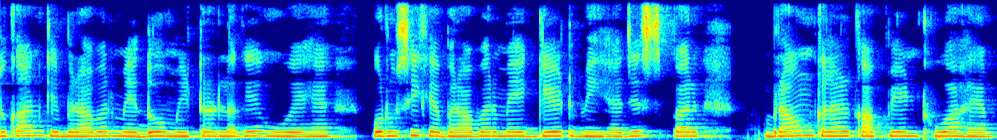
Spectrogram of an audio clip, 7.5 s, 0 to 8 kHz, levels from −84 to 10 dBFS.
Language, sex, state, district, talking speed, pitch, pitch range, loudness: Hindi, female, Uttar Pradesh, Shamli, 200 wpm, 245 Hz, 235-250 Hz, -15 LUFS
